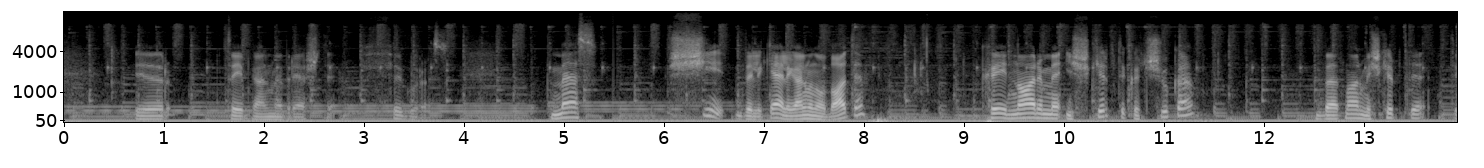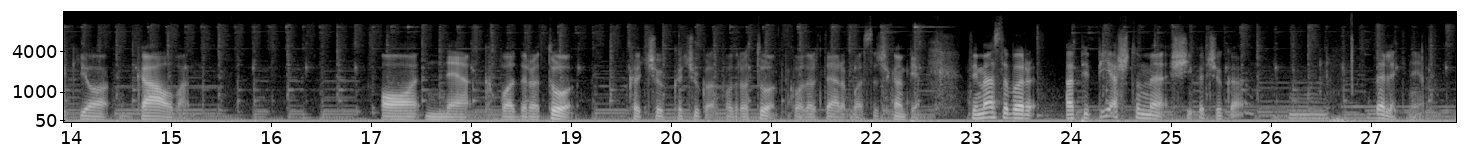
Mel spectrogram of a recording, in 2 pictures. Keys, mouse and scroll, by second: 1.0 click, 4.7 double click, 6.9 v, 7.4 click, 7.5 click, 8.5 Delete, 8.9 space, 9.4 click, 9.6 click, 10.0 click, 10.7 click, 10.7 alt+scroll up 1, 11.2 alt+scroll up 1, 11.5 space, 12.1 click, 12.7 click, 13.2 p, 15.2 click, 15.6 double click, 19.5 click, 26.6 ctrl+z.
